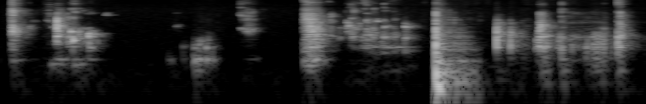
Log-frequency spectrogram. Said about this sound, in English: Excuse me, I'm going to drink my water. Drink your water, folks.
